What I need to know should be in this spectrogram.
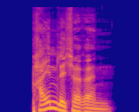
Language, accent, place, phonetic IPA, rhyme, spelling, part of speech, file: German, Germany, Berlin, [ˈpaɪ̯nˌlɪçəʁən], -aɪ̯nlɪçəʁən, peinlicheren, adjective, De-peinlicheren.ogg
- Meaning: inflection of peinlich: 1. strong genitive masculine/neuter singular comparative degree 2. weak/mixed genitive/dative all-gender singular comparative degree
